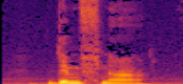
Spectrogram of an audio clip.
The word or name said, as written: Dymfna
